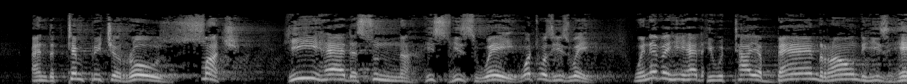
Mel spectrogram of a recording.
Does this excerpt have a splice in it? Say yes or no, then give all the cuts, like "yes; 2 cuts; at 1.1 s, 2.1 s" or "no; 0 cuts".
yes; 3 cuts; at 2.0 s, 4.5 s, 7.0 s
